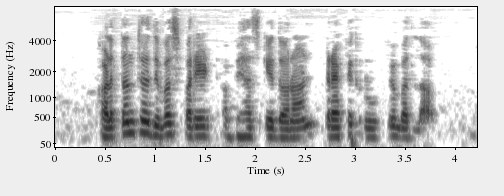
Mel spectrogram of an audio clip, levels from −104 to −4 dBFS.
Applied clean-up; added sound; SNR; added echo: classical method Wiener filter.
